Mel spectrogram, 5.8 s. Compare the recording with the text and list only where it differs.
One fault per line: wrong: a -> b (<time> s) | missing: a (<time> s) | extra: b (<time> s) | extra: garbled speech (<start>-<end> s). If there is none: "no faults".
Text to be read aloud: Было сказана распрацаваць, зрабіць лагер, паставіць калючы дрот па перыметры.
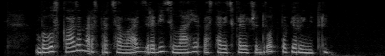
no faults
